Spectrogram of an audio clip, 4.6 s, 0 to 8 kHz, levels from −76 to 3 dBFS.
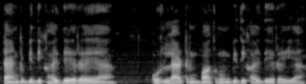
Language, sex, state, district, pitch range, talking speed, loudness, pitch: Hindi, male, Uttar Pradesh, Saharanpur, 115-120 Hz, 185 wpm, -18 LUFS, 120 Hz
